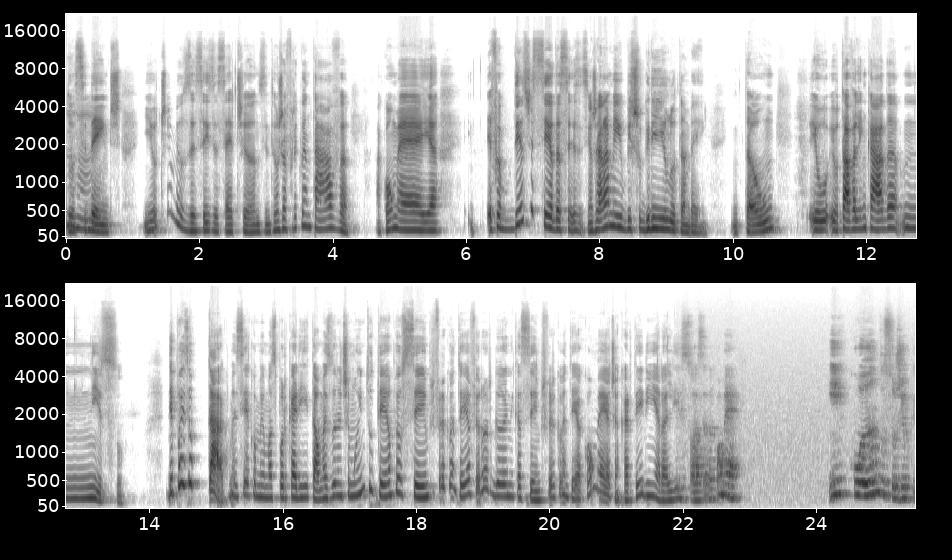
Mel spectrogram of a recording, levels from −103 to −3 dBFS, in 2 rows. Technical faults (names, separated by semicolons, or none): sample clock jitter; switch to a distant microphone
